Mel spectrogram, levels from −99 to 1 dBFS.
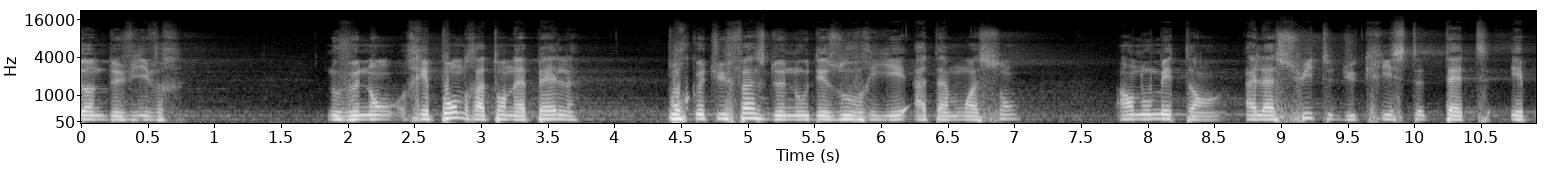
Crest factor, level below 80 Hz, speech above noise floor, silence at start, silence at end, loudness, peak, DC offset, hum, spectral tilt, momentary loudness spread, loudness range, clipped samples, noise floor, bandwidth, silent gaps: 18 dB; -44 dBFS; 40 dB; 0 s; 0.1 s; -18 LUFS; 0 dBFS; under 0.1%; none; -8 dB/octave; 10 LU; 5 LU; under 0.1%; -56 dBFS; 10.5 kHz; none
